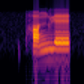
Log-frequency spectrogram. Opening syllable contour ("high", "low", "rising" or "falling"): rising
